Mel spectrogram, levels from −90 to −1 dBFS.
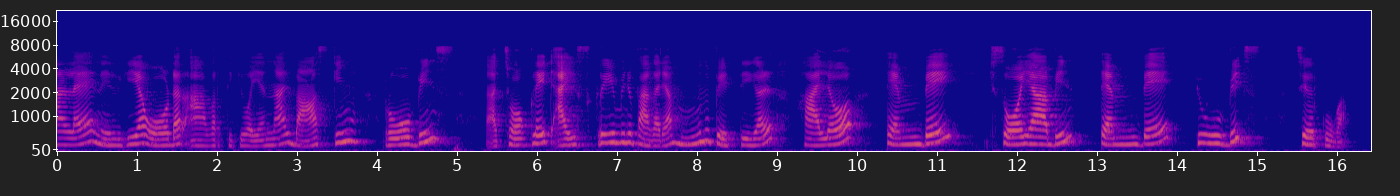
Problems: low volume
